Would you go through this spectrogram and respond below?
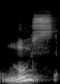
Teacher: S se prononce se comme dans serpent, jamais ze comme dans oiseau.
